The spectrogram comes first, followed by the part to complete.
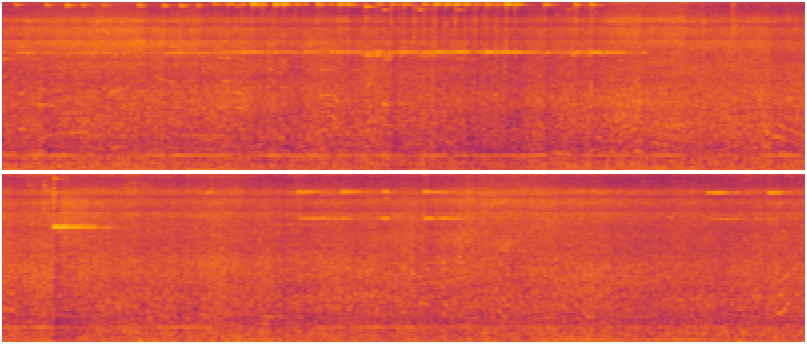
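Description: Steady city traffic: the low rumble of cars and buses on a busy boulevard as a large group of cyclists rides past, with voices mixed in.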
